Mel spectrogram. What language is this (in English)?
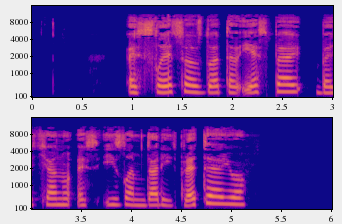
Latvian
